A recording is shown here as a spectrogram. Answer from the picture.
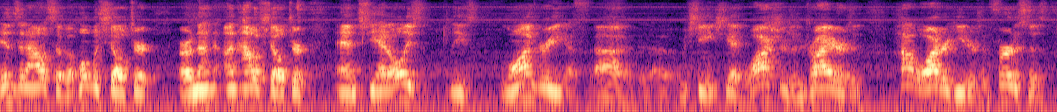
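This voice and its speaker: Set against music in the background and audible room echo, the voice has an American accent and a fairly quick pace. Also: man. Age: 60s. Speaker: former city council member. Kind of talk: public meeting talk.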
